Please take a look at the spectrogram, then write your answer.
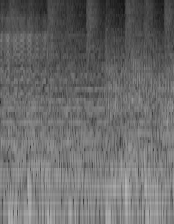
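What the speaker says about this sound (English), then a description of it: "It sounds like there's a baby goat in there." Baby goat bleating inside the Vintage Story game, a few wavering, nasal cries close together over a background of layered in-game ambience.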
